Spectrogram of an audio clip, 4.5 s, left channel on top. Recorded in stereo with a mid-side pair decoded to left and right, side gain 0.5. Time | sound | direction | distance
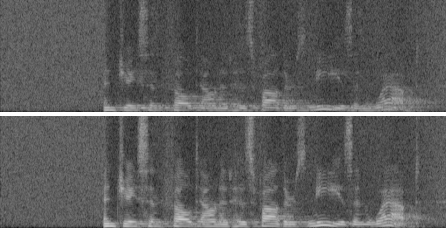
1.0 | a woman speaking | 60° right | 2 m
